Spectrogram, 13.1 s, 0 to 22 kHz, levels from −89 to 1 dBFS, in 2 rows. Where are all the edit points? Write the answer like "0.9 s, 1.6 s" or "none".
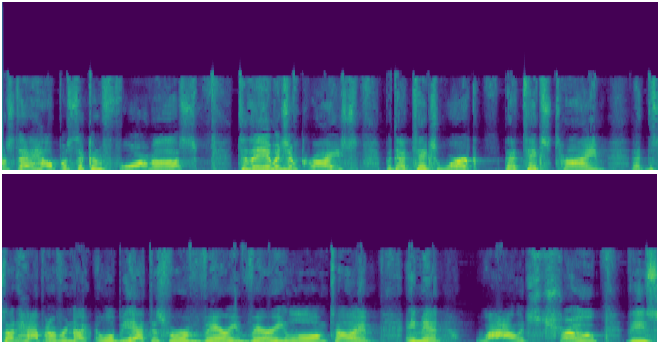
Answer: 7.4 s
